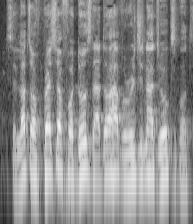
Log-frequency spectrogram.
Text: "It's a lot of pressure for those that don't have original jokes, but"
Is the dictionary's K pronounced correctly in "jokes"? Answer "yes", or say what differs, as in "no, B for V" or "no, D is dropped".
yes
